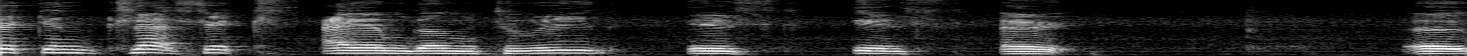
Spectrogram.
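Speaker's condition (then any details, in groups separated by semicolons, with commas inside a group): Cerebral palsy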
